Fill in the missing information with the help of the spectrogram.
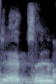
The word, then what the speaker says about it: Jepsen: Jepsen? Jameson? Eu não sei pronunciar o nome dela. – Carly Rae é Jepsen.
